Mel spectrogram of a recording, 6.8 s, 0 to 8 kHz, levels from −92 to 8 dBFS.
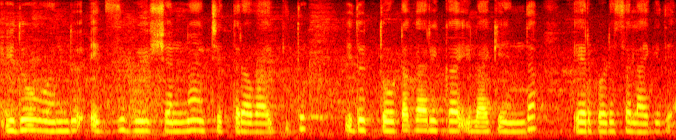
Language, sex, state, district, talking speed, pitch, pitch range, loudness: Kannada, female, Karnataka, Koppal, 80 wpm, 200 Hz, 190-215 Hz, -16 LUFS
